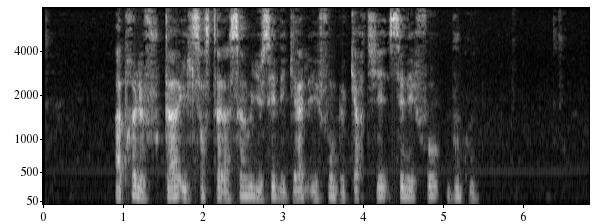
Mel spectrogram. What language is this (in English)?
French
